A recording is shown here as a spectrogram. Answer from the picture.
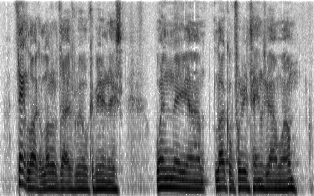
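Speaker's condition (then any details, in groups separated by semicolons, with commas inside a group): Motor neurone disease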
